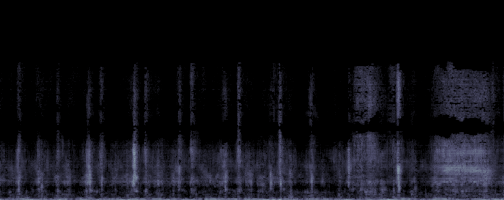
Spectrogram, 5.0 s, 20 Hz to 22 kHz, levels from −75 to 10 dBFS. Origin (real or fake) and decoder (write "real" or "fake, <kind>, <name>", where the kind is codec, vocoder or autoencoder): fake, vocoder, BigVGAN v2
